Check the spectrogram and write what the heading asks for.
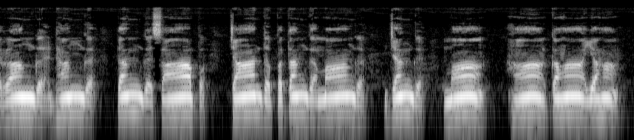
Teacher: نون گنا جس کی آواز ناک میں آواز آتی ہے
